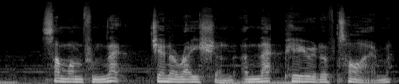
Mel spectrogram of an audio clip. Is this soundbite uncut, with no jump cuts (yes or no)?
yes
